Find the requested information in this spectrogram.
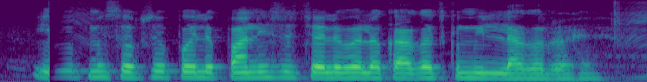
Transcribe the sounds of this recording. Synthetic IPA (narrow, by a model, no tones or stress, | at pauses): uɾupmẽsəbsepəɦlepaːniset͡ʃəleβalakaɡəd͡ʒkemilːaɡəlɾəɦe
